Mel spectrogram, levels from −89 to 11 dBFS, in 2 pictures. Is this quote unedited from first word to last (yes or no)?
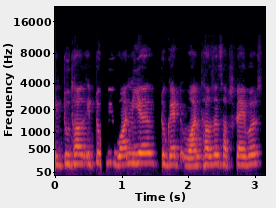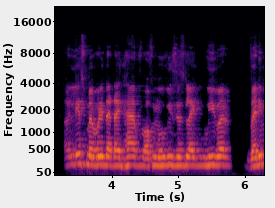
no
